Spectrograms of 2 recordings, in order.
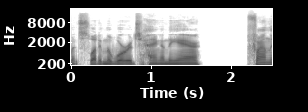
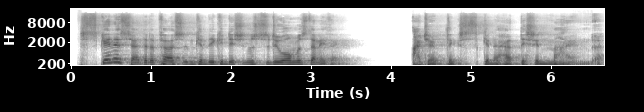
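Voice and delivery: exasperated wizard; 3 semitones higher than usual. Acted.

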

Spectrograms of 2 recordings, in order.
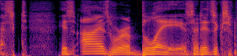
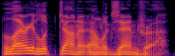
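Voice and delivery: plain reading voice

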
